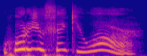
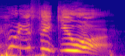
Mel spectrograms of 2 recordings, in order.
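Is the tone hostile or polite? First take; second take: polite; hostile. First: It is asked gently and hesitantly. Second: It is asked harshly and confrontationally. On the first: A courteous question asked out of curiosity. "They don't say, hey, um, hey, if you don't mind me asking" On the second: A challenge to the person's right to be there. "They're like, ... they don't say it nicely"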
